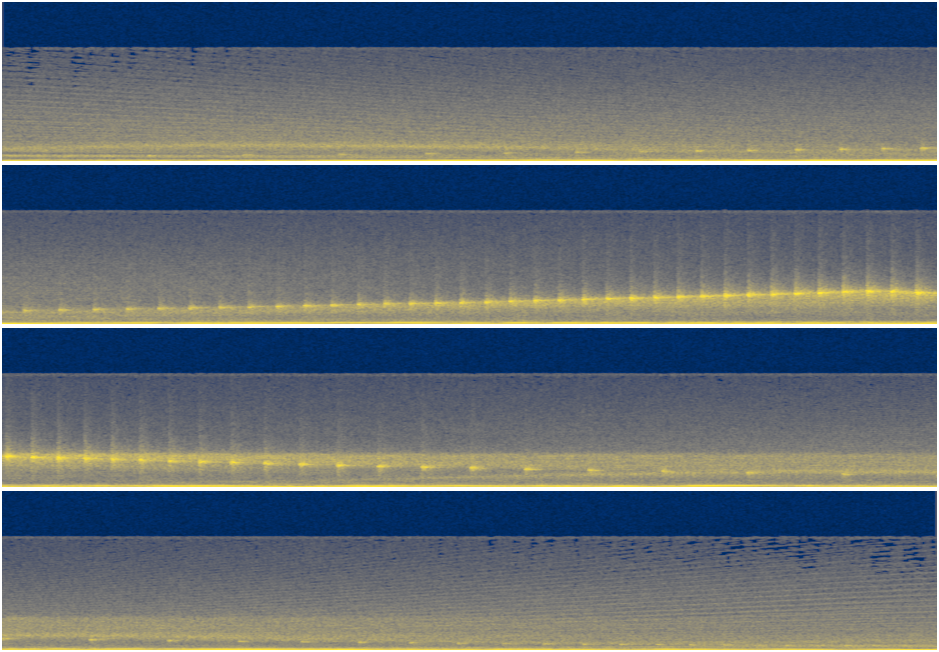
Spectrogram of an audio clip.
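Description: Generative ambient electronic music on a modular synthesizer. Steady low drones sit under a stream of short pitched blips, which climb steadily in pitch to a peak about halfway through and then slowly fall again.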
